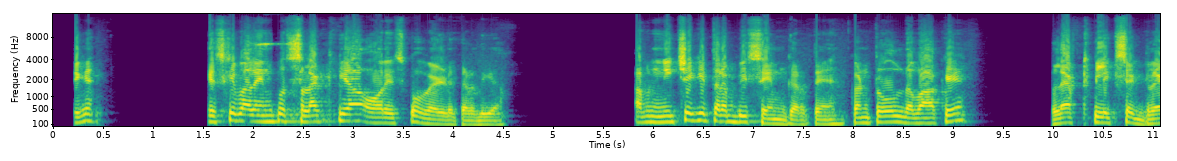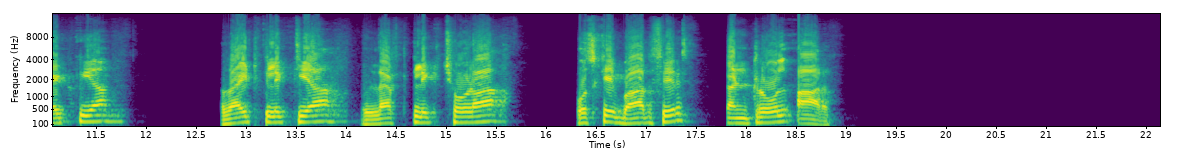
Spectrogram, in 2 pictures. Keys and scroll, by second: 18.6 ctrl+r, 19.0 ctrl+r, 19.4 ctrl+r, 19.7 ctrl+r, 20.1 ctrl+r, 20.4 ctrl+r.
